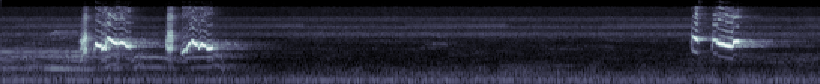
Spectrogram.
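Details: Sooty-headed bulbul singing as a lure to make other bulbuls respond: two quick liquid, warbling notes near the start, then a pause of about three seconds before one more similar rolling note; faint low background hum.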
